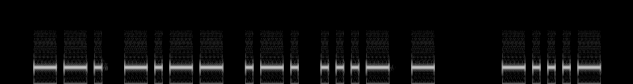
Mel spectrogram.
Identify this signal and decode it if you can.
Morse code, heard as a keyed tone, about 16 wpm, 800 Hz. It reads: GYRVT <BT>
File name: cours-du-lundi files / Cours-1586-texte-chiffre-vitesse-15mpm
